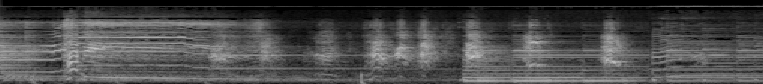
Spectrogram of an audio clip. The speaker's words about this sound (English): The scene fades up to a family of old English sheepdog puppies playing and barking in a wood-paneled suburban den somewhere, with mellow guitar music in the background.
